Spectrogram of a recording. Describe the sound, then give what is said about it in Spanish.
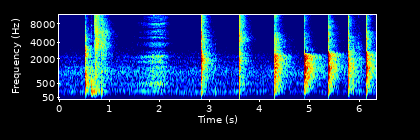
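Sharp hand claps applauding someone for being vegetarian, a quick cluster at first, then a pause and steady spaced claps that speed up toward the end, each bright and crisp with a short ringing tail; no voices. “me aplauso por ser vegetariana, ¿ok?”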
